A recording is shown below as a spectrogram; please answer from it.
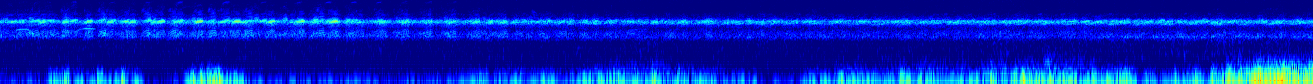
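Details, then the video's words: Many frogs form a midsummer night choir, their continuous vibrating trill ringing at a steady pitch throughout, while deep low-pitched thumps and rumbling rise and fall underneath, growing louder near the end. "Cool frog sound"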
